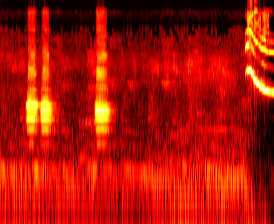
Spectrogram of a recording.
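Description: Common hill myna giving three loud, nasal, voice-like calls, a pause, then a sharp whistle sliding downward. A steady low hum runs underneath.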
